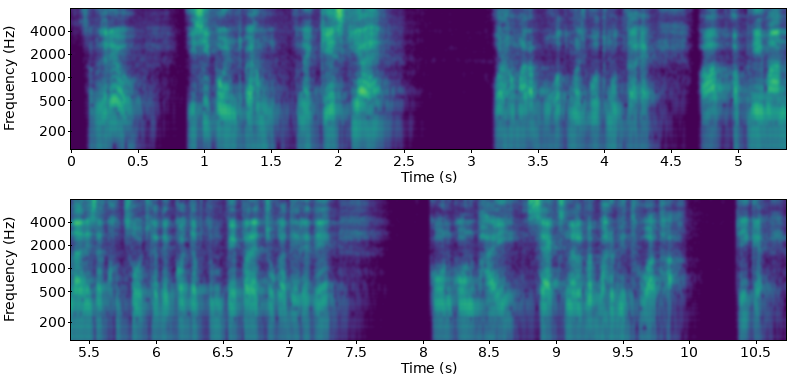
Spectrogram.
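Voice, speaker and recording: A young man with a North Indian accent speaks in a fairly high voice with a mellow, rounded tone. He explains things informally, straight to his viewers. His delivery is colloquial and insistent, circling back to stress each point. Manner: insistent, colloquial, addresses listeners as brothers, repeats points for emphasis. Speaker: exam-news channel host and candidate activist.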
